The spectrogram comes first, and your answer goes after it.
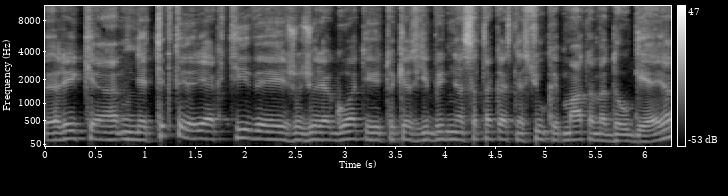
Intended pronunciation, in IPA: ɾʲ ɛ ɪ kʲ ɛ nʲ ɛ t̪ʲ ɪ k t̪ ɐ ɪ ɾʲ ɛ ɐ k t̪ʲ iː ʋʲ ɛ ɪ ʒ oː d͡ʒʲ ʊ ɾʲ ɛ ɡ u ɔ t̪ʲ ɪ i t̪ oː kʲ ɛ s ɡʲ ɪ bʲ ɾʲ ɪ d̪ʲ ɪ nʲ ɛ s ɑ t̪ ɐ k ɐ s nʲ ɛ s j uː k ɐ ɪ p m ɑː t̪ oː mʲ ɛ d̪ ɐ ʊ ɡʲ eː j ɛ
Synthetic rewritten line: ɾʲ ɛ ɪ kʲ ɛ nʲ ɛ t̪ʲ ɪ k t̪ ɐ ɪ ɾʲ ɛ ɐ k t̪ʲ iː ʋʲ ɛ ɪ ʒ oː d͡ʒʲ ʊ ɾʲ ɛ ɡ u ɔ t̪ʲ ɪ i t̪ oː kʲ ɛ s ɡʲ ɪ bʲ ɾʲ ɪ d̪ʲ ɪ nʲ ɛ s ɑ t̪ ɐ k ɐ s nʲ ɛ s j uː k ɐ ɪ p m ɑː t̪ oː mʲ ɛ d̪ ɐ ʊ ɡʲ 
